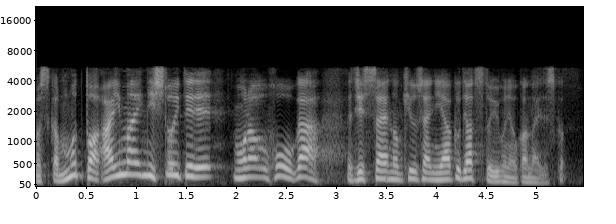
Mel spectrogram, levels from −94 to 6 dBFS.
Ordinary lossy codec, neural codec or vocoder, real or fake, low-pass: none; codec, 16 kHz, 0.8 kbps, ZipCodec; fake; 5.4 kHz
